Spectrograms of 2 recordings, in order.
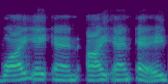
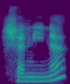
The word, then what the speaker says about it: Yanina: sure my my name you can say Shanina how I will say my name but it's okay you also say Yanina great um so I'm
